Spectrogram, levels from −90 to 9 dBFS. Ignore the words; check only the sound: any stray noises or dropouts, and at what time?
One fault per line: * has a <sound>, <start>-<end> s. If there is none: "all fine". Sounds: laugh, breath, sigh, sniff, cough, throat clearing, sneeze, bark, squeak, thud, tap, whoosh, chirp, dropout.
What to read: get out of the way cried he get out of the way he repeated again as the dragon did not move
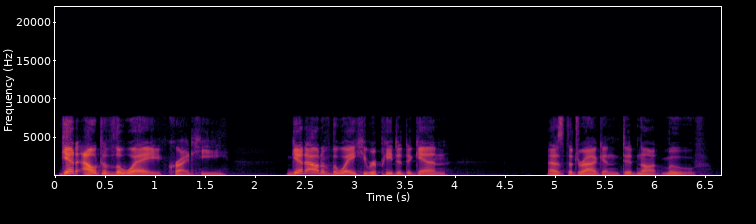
all fine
